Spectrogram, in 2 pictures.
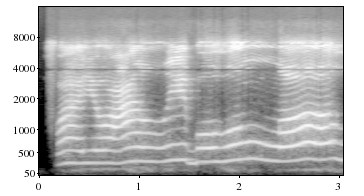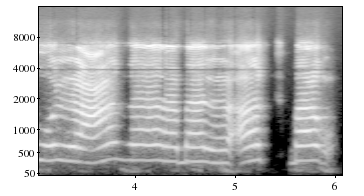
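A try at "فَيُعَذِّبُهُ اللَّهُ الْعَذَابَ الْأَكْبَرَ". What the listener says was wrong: Akbar. Lebih ditambahkan lagi, Ibu, untuk kafnya. Ulang kembali.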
